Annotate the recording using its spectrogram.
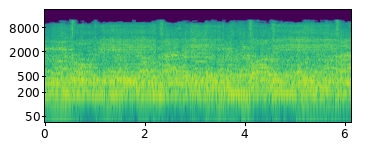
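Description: Gospel choir singing in harmony over instrumental accompaniment with a steady bass line.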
